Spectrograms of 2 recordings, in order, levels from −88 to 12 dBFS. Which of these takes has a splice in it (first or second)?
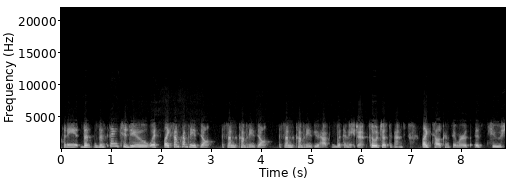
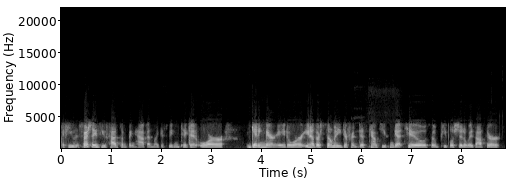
first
